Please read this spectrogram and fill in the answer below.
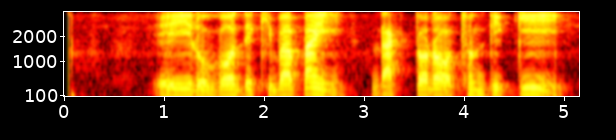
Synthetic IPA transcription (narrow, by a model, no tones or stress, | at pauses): ejɾoɡɔd̪ekʰibapaĩ | ɖakt̪ɔɾɔːt͡ʃʰɔnt̪iki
